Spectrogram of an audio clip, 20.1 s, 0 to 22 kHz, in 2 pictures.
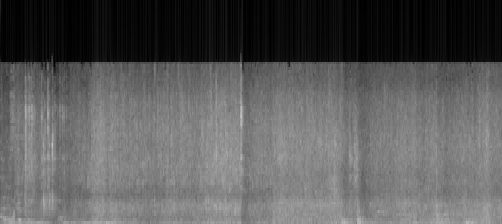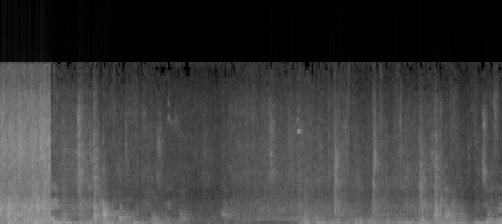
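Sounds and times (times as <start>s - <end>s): water gushing and splashing: 0.0s - 12.0s.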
